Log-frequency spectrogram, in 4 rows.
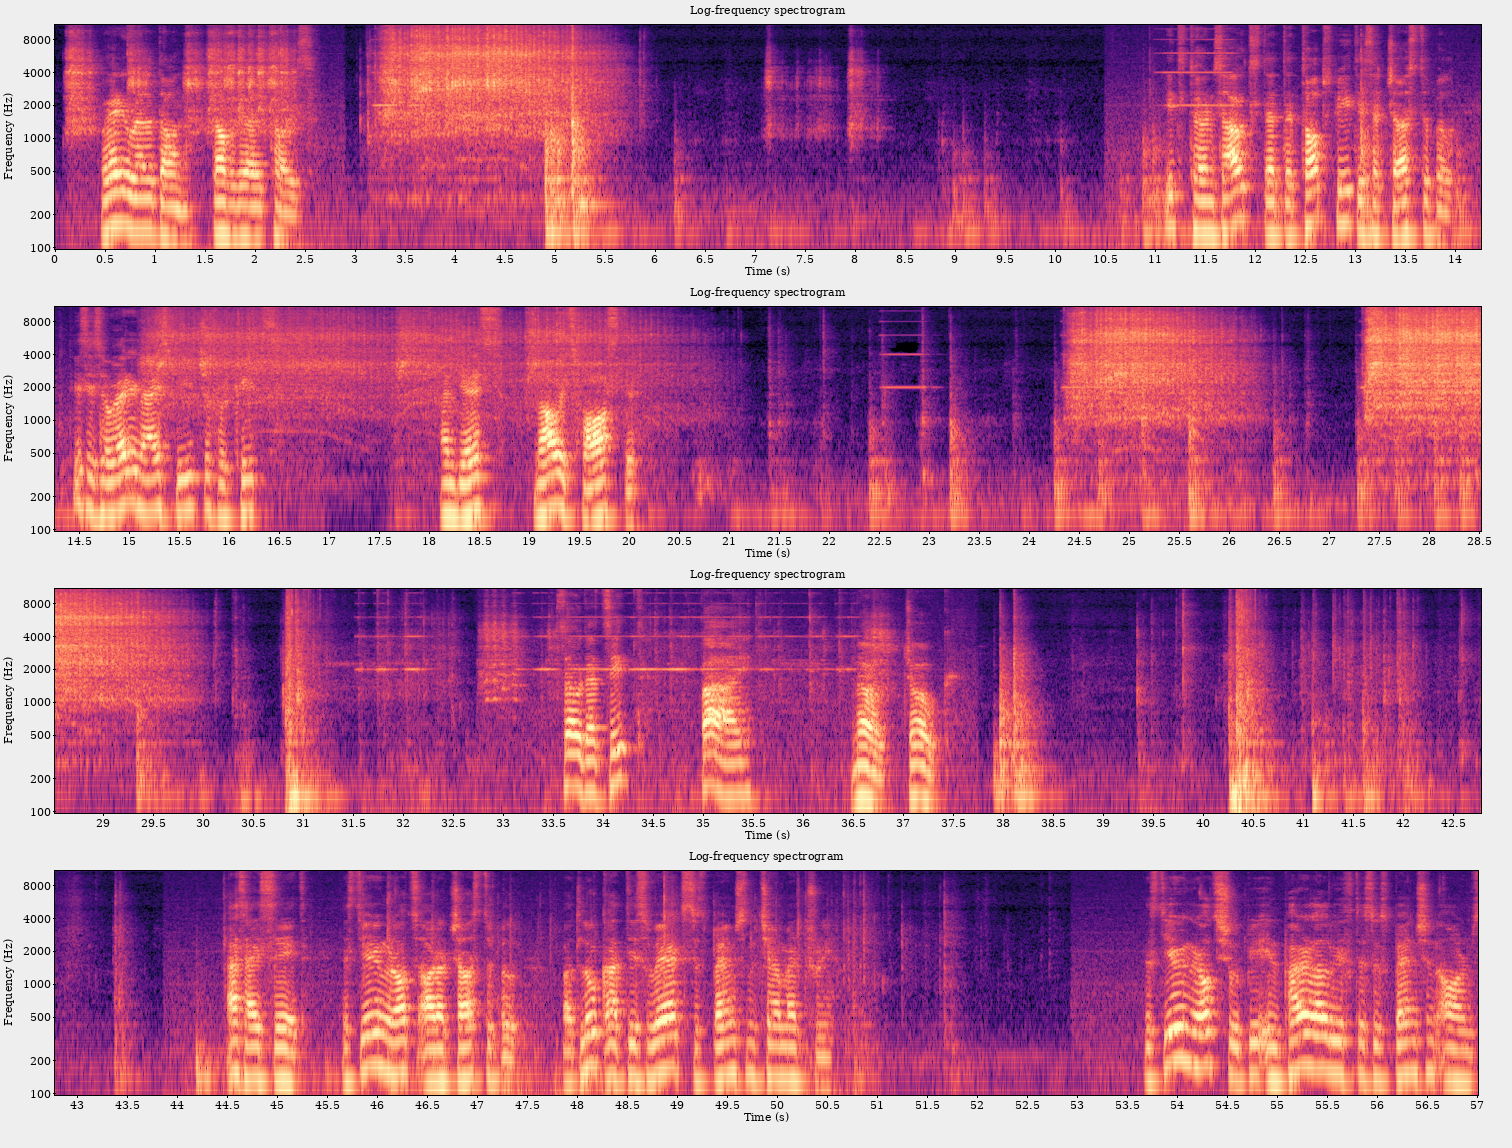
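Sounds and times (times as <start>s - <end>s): electric motor and gears whirring: 0.0s - 6.0s, 15.0s - 21.1s, 24.4s - 26.6s, 27.3s - 30.2s, 32.8s - 37.7s.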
